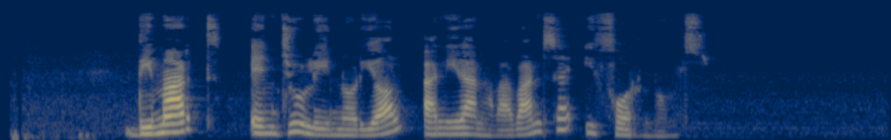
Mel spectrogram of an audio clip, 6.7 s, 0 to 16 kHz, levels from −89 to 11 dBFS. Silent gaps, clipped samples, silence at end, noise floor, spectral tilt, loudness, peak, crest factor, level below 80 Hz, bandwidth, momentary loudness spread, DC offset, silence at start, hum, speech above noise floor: none; under 0.1%; 1.45 s; -72 dBFS; -5 dB/octave; -26 LUFS; -2 dBFS; 26 dB; -70 dBFS; 11.5 kHz; 23 LU; under 0.1%; 0.1 s; none; 45 dB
